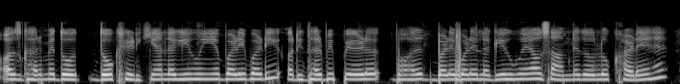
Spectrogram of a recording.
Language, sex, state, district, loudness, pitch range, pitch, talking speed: Hindi, female, Uttar Pradesh, Lucknow, -18 LUFS, 225-245 Hz, 235 Hz, 240 wpm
